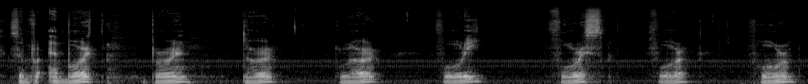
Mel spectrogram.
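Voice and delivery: "door", "floor", "horse" with an English OR; English OR words. Shown as a demonstration. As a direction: model "north", "short", "pork" carefully. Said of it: "se pronuncia como en el español, O".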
